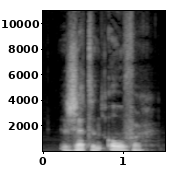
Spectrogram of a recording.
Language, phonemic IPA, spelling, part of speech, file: Dutch, /ˈzɛtə(n) ˈovər/, zetten over, verb, Nl-zetten over.ogg
- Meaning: inflection of overzetten: 1. plural present/past indicative 2. plural present/past subjunctive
